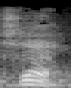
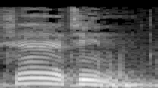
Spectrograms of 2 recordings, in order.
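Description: First: The word ends in a plain h sound. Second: The word ends in a t followed by -in. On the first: The speaker calls it right. "إذا وقفت عليه قلت شاه" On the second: The speaker calls it wrong. "ولا تقول شاتن"

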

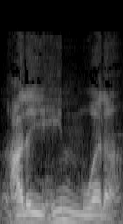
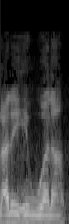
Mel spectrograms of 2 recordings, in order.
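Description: First: The m sound is clearly pronounced before w. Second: The m sound is merged or hidden before w. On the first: The speaker calls it right. "بل حكمها البيان في الأداء" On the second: The speaker calls it wrong. "ولا تقول"

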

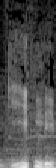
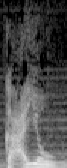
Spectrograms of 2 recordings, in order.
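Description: First: The name is said with a Portuguese pronunciation. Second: The name is said with an English pronunciation. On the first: The speaker calls it right. "que negócio, cara, de Gaio, é Guile" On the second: The speaker calls it wrong. "tem uma galera que chama... Aí o Gaio"

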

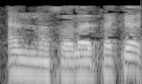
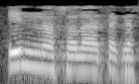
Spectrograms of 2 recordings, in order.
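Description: First: The first word begins with an "a" vowel. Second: The first word begins with an "i" vowel.

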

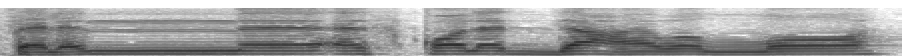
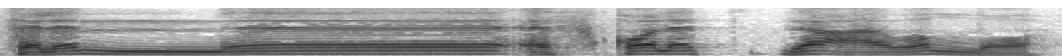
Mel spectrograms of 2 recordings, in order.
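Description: First: The t merges fully into the following d. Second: The t is released with audible breath before d. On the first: The speaker calls it right. "كده" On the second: The speaker calls it wrong. "انا كده عملت همس ما ينفعش"

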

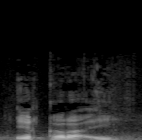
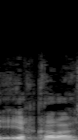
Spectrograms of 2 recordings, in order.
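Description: First: The word ends with an added linking i vowel. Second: The word ends on a bare consonant, no vowel. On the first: The word is joined to the following word. "On a fait une liaison" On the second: The word stands on its own. "À la base, c'est iqra, sukun"

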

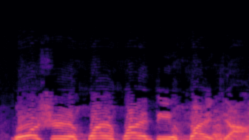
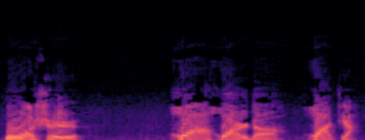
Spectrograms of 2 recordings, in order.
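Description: First: The repeated syllable is pronounced huai. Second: The repeated syllable is pronounced hua. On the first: It sounds like she is a bad person. The speaker calls it wrong. "就因为一个画字他发音走了形" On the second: She is a painter. The speaker calls it right. "我先用普通话给您介绍一下她的身世。"

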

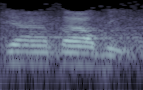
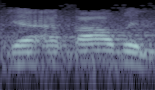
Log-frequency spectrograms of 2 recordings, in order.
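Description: First: The last word ends in a long ee vowel. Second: The last word ends in a short -in sound. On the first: The speaker calls it wrong. "ما في جاء قاضي، لا" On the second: The speaker calls it right. "تحذف الياء وتأتون بتنوين"

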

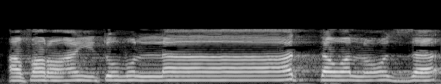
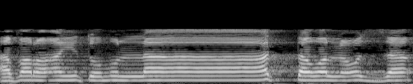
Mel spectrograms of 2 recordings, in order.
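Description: Both takes have the same delivery.

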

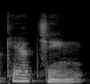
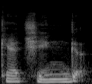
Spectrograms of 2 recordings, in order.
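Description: First: The word ends in 'in' with no g sound. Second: The word ends with a clear g sound. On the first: The speaker calls it right. "بنقول catching" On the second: The speaker calls it wrong. "ما بنقولش catching"

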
